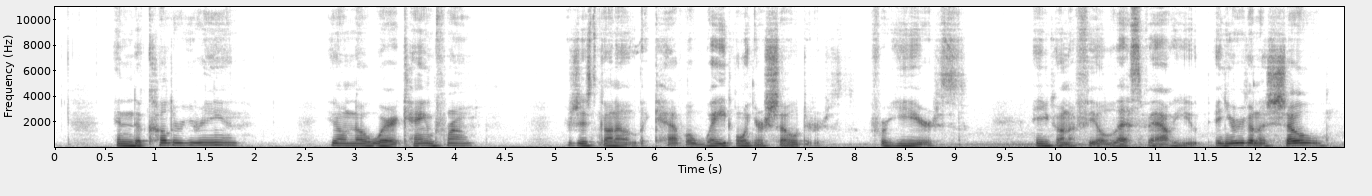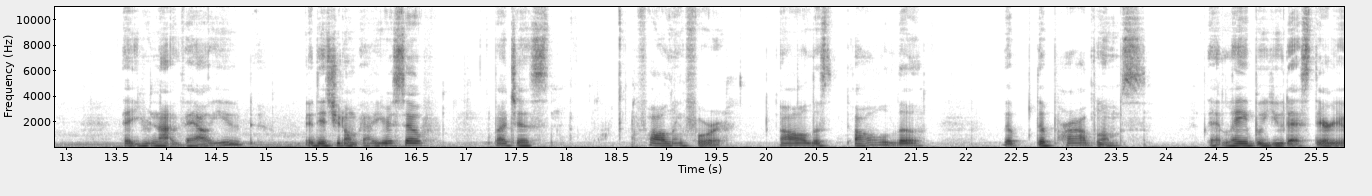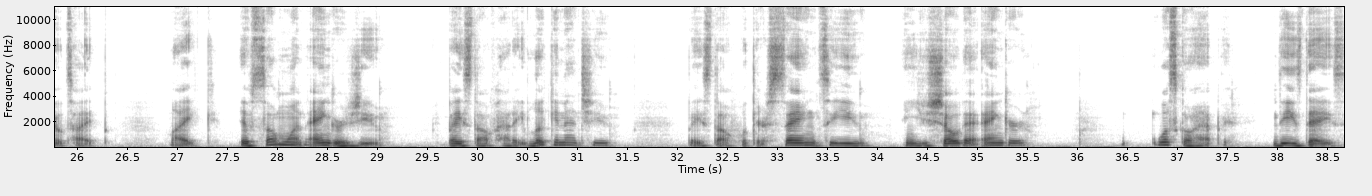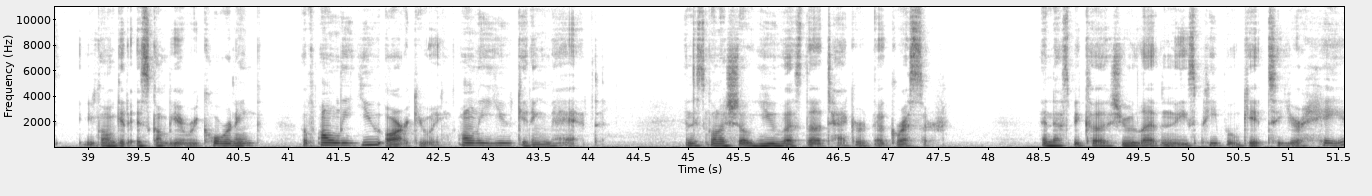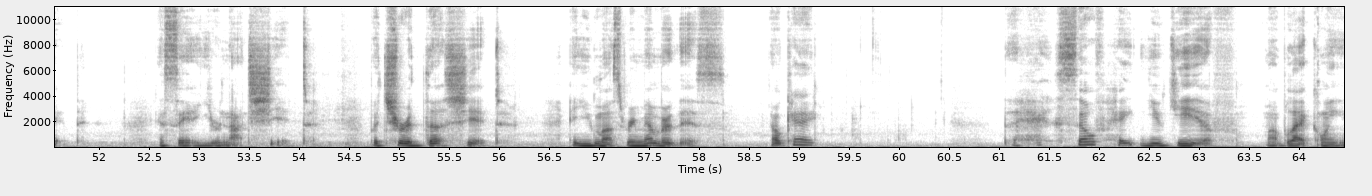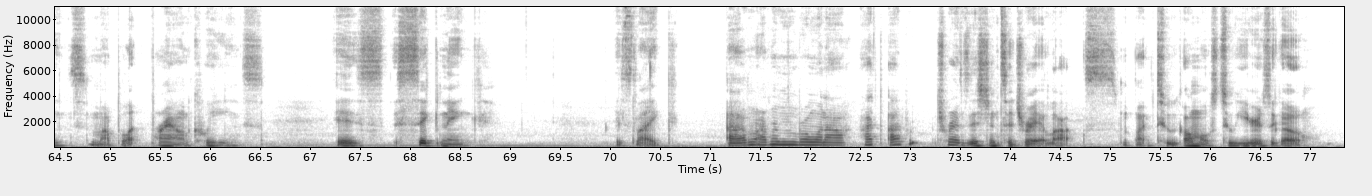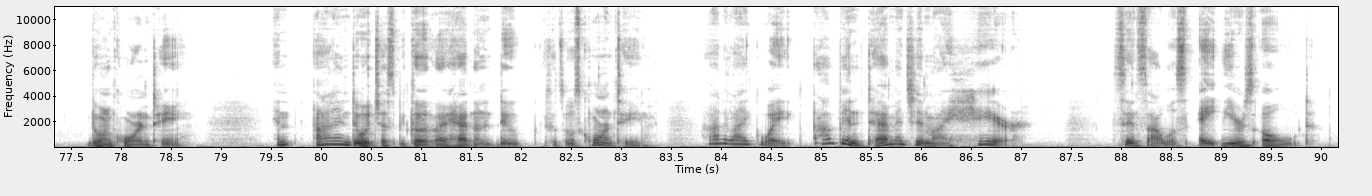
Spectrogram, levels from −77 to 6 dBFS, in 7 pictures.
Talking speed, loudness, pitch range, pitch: 135 wpm, -23 LUFS, 120-175 Hz, 145 Hz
